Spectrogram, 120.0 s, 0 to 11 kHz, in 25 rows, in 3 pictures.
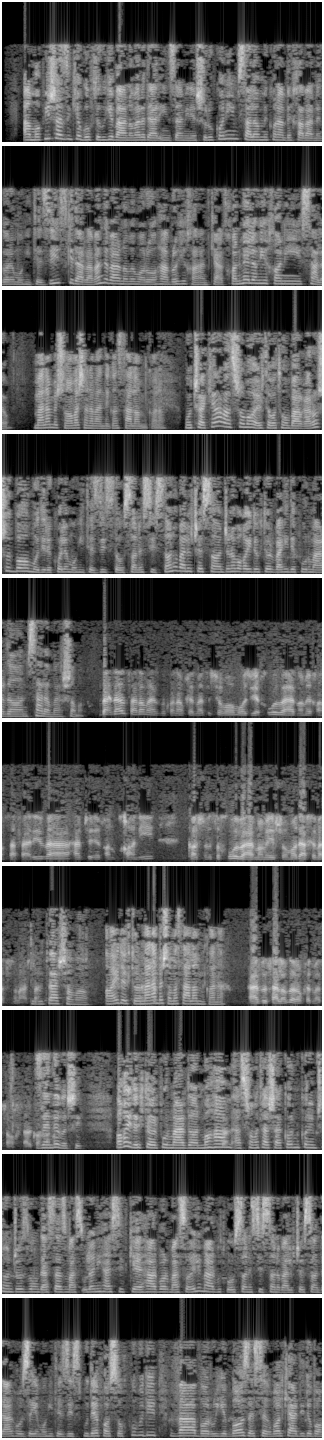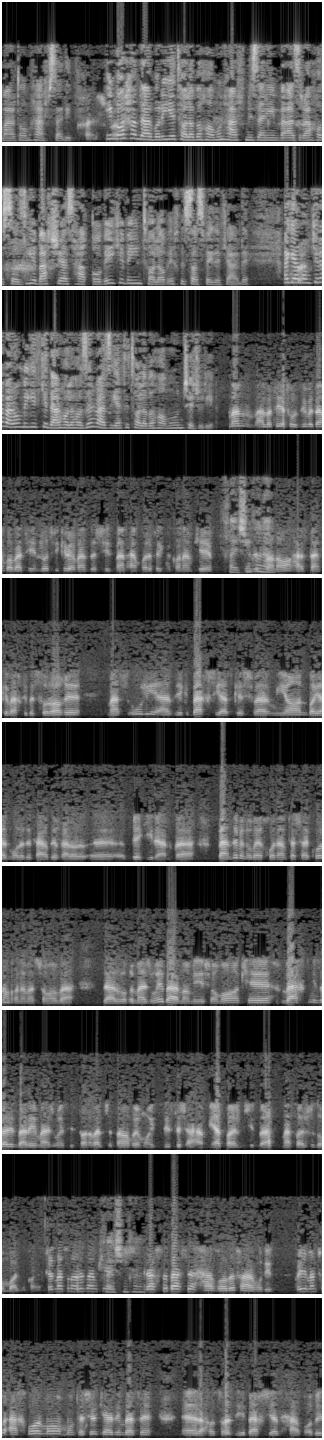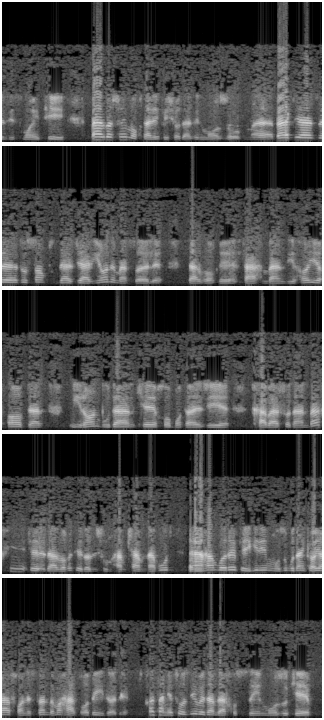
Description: به گزارش شبكه رادیویی ایران، دكتر وحید پورمردان مدیر كل اداره محیط زیست استان سیستان و بلوچستان در گفت و گو با برنامه «سیاره آبی» درباره حقابه تالاب هامون گفت: طبق قرارداد امضا شده میان ایران و افغانستان، از سال 51 حقابه تالاب هامون از رودخانه هیرمند حدود 820 میلیون متر مكعب است.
